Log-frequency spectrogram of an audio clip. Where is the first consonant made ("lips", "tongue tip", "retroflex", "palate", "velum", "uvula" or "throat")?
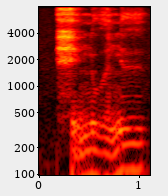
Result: throat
